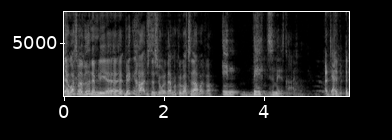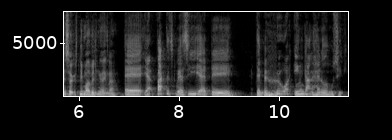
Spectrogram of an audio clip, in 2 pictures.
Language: Danish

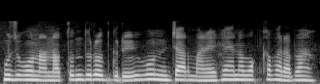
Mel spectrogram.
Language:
Chakma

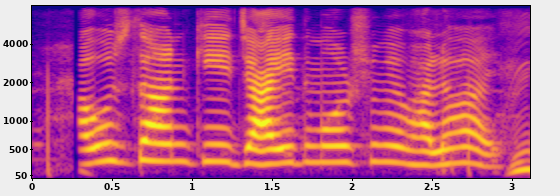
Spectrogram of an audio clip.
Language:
Bangla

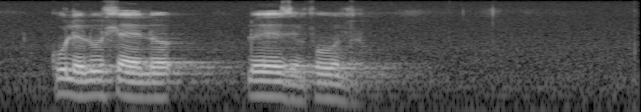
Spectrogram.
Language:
Zulu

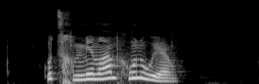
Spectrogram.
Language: Kabyle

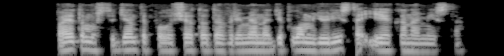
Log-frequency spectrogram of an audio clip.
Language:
Russian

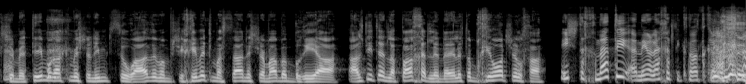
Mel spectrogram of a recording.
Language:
Hebrew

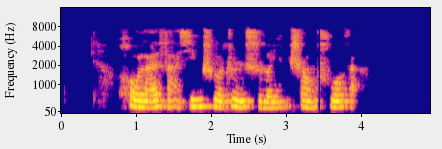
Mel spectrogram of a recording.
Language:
Chinese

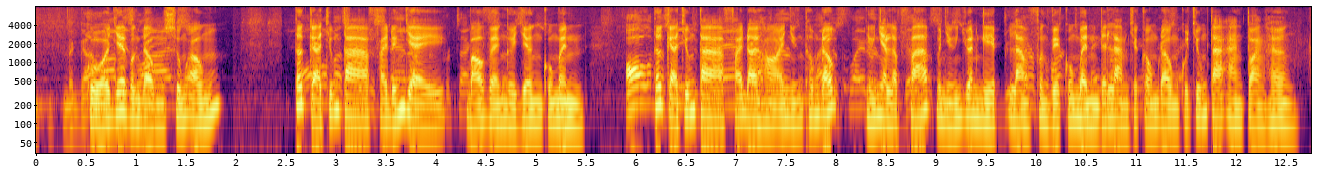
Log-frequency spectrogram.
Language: Vietnamese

